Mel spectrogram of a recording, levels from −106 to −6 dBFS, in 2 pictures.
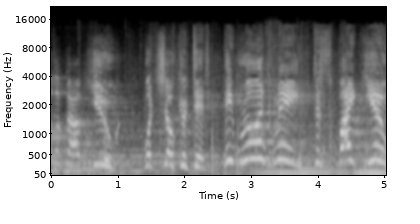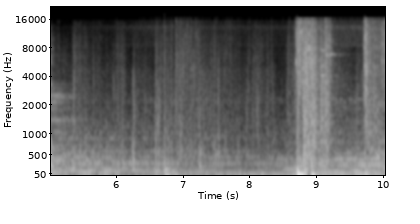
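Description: Four short clicks occur, at 0.41 s, 3.69 s, 5.46 s and 6.42 s. Each is a single sharp tick with no gap or loss of sound around it, and each shows as a thin vertical line across the spectrum. The likely cause is dropped samples. A fraction of a millisecond of the stream goes missing, so the waveform jumps abruptly from one value to a later one, and that step discontinuity is what produces the broadband click.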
